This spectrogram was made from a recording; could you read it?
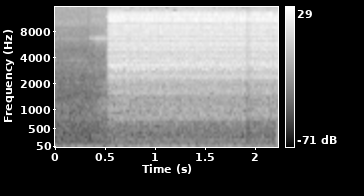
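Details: Coleco Adam data drive, which has a dirty, rusty head. It spins up into a loud, steady, high-pitched hissing whir. The squeal comes from a dry index wheel axle that needs oiling, and the owner also suspects the encoder needs cleaning.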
